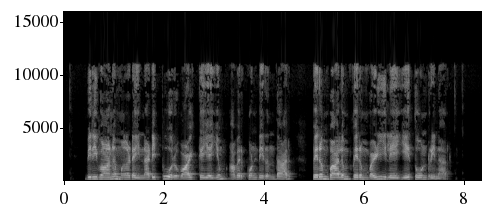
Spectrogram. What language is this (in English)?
Tamil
